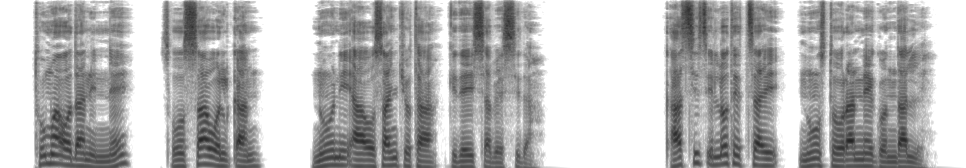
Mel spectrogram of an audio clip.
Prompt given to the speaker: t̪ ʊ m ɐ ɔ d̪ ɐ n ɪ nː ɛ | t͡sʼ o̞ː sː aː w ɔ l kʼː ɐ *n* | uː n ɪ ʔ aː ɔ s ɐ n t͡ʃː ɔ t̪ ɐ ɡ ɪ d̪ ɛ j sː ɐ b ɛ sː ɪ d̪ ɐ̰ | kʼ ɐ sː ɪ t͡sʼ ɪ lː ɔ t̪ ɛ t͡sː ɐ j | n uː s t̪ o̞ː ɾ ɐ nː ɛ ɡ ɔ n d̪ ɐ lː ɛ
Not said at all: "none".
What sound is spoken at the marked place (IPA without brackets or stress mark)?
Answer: nː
